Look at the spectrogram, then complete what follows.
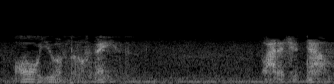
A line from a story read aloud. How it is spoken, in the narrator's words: He whispers in his ear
